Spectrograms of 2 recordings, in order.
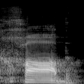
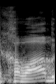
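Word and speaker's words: ख़्वाब: हुए उड़ जाति है इसको पढ़ने का तरीका है खाब ये ख्वाब नहीं पढ़ा जाता वैसे उर्दू में चल भी जाता है लेकिन ये लफ्ज़ है ख्वाब तो वो उसमें फिर साइलेंट हो जाति है तो यह जो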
